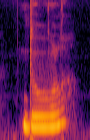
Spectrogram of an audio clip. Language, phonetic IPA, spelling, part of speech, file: Czech, [ˈduːl], důl, noun, Cs-důl.ogg
- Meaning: mine (deposit of ore)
